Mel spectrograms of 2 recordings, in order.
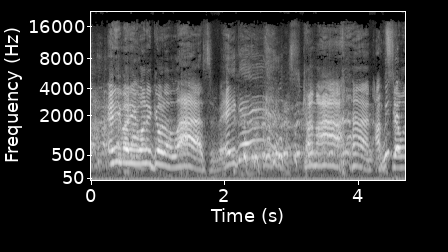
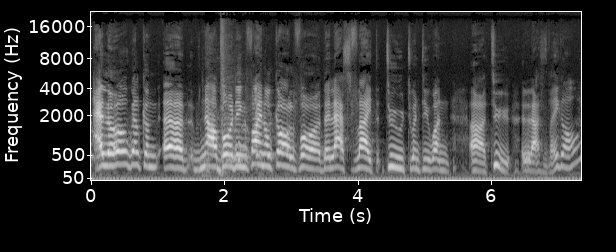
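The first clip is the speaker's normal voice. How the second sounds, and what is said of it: Put-on accent. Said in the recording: “I like his accent better.”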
